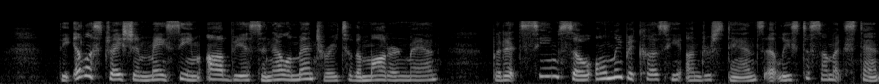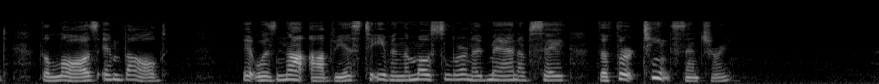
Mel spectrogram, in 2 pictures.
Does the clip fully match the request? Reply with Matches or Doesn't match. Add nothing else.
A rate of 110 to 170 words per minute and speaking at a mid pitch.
Doesn't match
